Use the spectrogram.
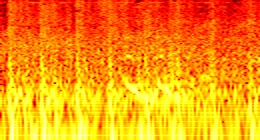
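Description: Grenade spreader weapon firing in the Doom video game, a dense run of rapid blasts and explosive bursts packed together over a little more than a second, loud and continuous with no clear gaps.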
